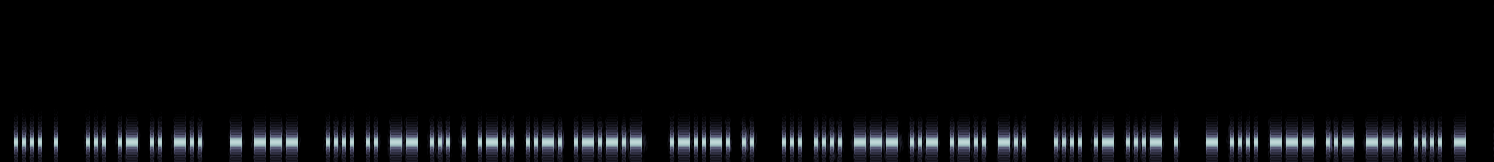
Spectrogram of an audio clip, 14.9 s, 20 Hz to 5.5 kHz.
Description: Morse code, heard as a keyed tone, about 30 wpm, 700 Hz. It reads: HE SAID TO HIMSELF. "I SHOULD HAVE THOUGHT
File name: Pinocchio / Pinocchio ch3 30 30 ik1hge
